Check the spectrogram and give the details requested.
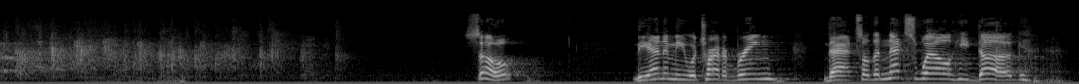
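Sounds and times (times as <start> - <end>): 
audience hand clapping: 0.0 - 3.6
speech: 4.8 - 5.2, 6.3 - 10.4.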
